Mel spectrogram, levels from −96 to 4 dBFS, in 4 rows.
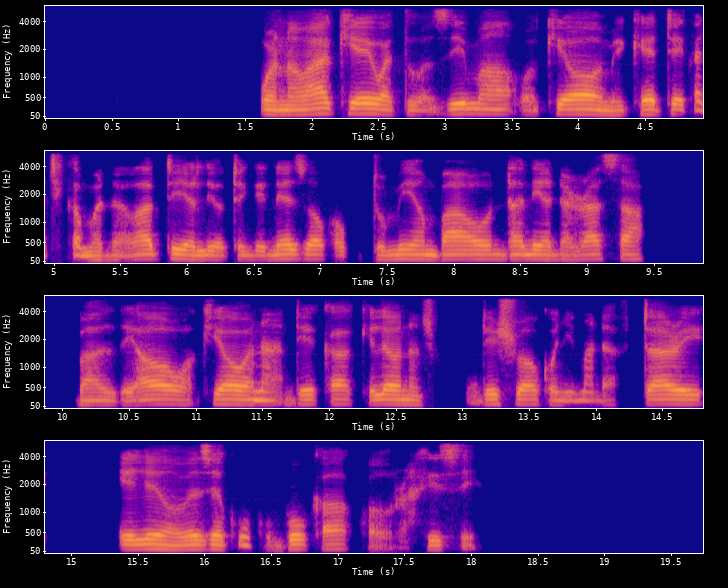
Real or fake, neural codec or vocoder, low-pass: fake; codec, 16 kHz, 1 kbps, X-Codec, HuBERT features, trained on LibriSpeech; 5.4 kHz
